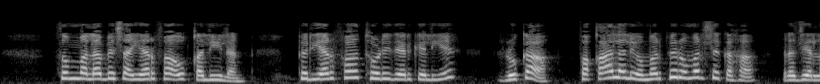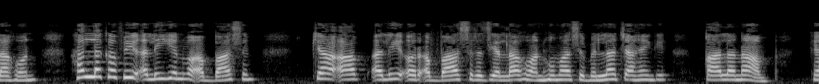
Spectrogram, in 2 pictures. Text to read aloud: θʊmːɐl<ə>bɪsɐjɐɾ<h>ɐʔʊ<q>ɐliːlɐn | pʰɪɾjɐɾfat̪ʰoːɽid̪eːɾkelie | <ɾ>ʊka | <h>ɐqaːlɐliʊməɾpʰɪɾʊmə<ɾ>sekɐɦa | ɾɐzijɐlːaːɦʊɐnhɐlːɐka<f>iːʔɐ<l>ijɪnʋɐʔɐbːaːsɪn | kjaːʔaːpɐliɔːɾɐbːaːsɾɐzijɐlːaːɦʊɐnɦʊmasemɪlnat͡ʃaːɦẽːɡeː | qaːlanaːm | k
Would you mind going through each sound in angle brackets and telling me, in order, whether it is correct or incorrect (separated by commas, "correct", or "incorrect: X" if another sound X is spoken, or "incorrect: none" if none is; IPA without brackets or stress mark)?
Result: incorrect: ɐ, incorrect: f, correct, correct, incorrect: f, correct, correct, correct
